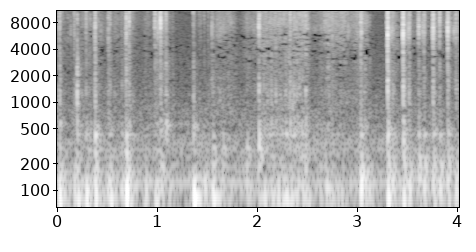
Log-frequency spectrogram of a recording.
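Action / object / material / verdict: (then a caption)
tap / plastic computer keyboard / plastic / none. Fingertips type rapidly on the round keys of a dark grey plastic wireless keyboard, making about fifteen quick, dry clicks. Each keystroke has a bright, high snap over a soft low thump, with uneven gaps between strokes and almost no ring after each hit.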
